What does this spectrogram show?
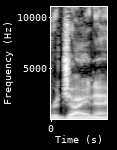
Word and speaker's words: Regina: quarters, at the residence of the University of Regina in Saskatchewan. And that is how you pronounce it. I'm sorry, everybody. For those of you who weren't prepared for me to say Regina.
